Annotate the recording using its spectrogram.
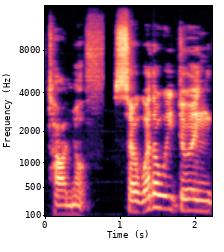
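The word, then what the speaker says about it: Tarnów: i found that out the same way that tan now is actually pronounced tarnov so what are we doing this session well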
